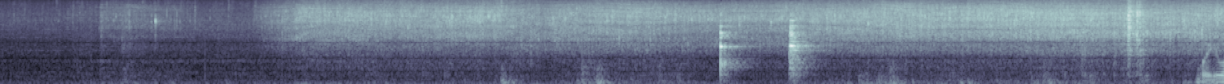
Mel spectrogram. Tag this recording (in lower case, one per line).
sizzle
frying (food)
